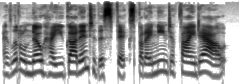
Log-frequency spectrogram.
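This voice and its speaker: A woman voicing a stern, exasperated older guardian in a storybook, with a brisk, sarcastic, scolding manner. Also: medium pitch, steady tone, a bit bright, smooth, dry recording, clean studio sound, natural voice. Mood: stern, baffled.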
